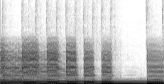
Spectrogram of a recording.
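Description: A heavily distorted electric guitar in drop tuning, played through an amp with extra distortion, chugs through a series of low, palm-muted chords in a steady rhythm, loud, with a brief gap before a final ringing chord. No one speaks.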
